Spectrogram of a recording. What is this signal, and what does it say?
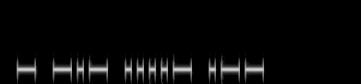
Morse code, heard as a keyed tone, about 20 wpm, 700 Hz. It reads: TK4W
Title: DXCC-100 Call Signs - 4 Characters - Repeated 2x - 20wpm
